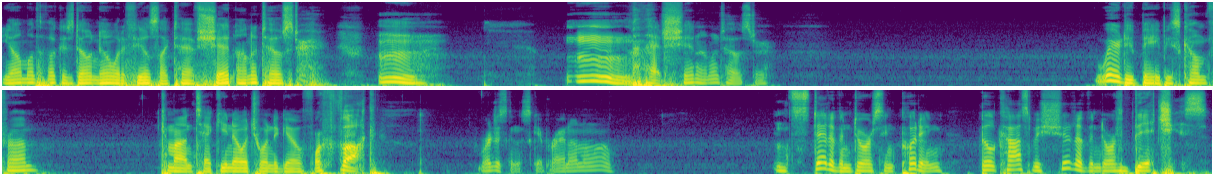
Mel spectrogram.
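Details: Adult male with Tourette syndrome (tics include head jerking, a little sound, repeated swear words) blurting repeated expletives while reading a card: Tourette syndrome vocal tics (coprolalia).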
